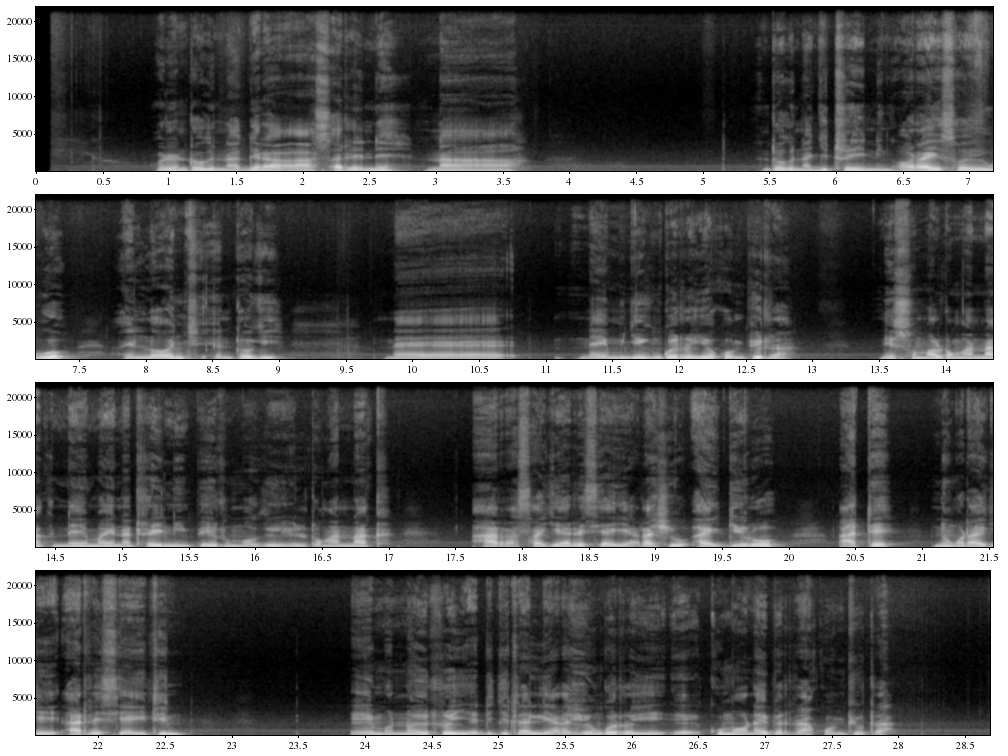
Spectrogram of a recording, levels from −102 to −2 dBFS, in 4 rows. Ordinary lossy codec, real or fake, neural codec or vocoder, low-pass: none; real; none; none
